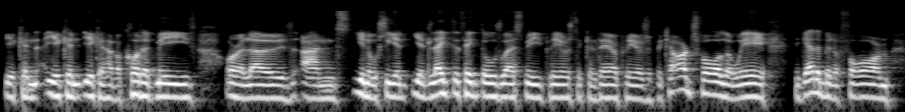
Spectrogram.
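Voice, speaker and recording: A man's voice: mid-range voice, steady tone, moderate pace, few pauses. An Irish man in casual sports chat as a pundit, colloquial and blunt in his way of talking. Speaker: Gaelic football pundit.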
